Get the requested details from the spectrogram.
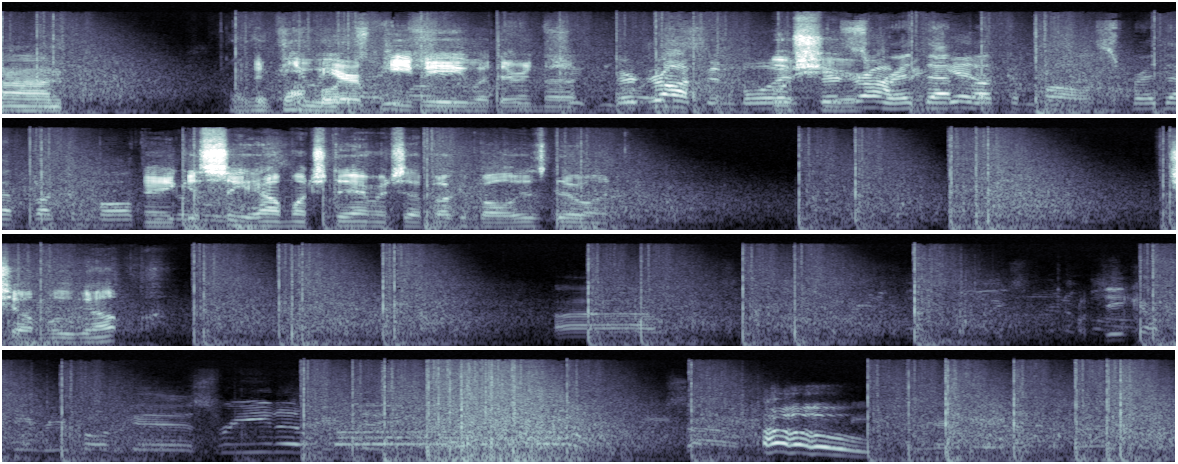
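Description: Musket shots crack repeatedly, echoing through woods.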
